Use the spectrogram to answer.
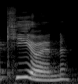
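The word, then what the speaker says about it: Keoghan: now hey jacob hey daven mika says barry keown uh keown that's how you pronounce his name is joker do you think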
